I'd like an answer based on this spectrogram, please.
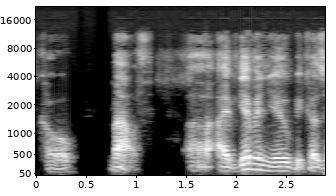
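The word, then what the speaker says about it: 口: woman, and for the word in modern Chinese pronounced ko, mouth.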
